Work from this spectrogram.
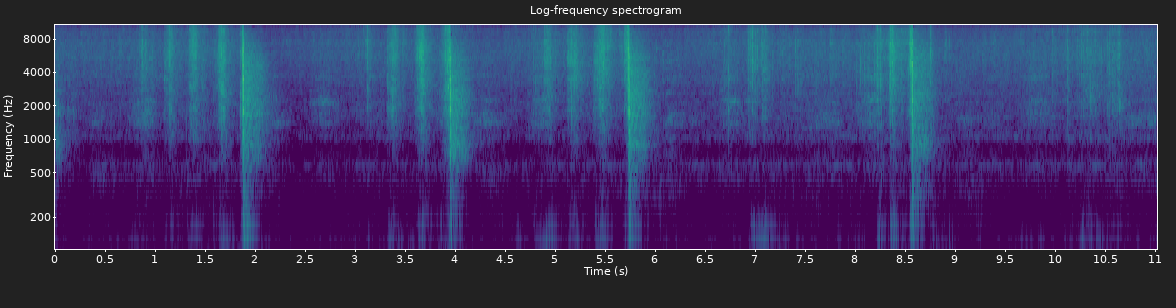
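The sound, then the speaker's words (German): A knife slices food by hand into very thin slices, making crisp cutting taps in several bursts of rapid strokes separated by short pauses. The cuts are fairly quiet, with no talking. “Einfach dünne, sehr dünne Scheiben schneiden. Und dann funktioniert das.”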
